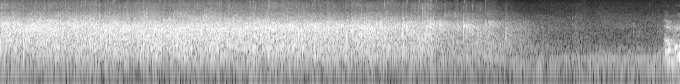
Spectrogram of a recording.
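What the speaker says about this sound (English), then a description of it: "Let's have a round of applause for the girls cross country" A dense, loud crowd applause fills a high school fall sports banquet hall for the girls cross country team, holding steady for several seconds before tapering off into quieter room sound.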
